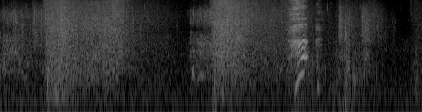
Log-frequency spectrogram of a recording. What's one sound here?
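Water splashes as a game character swims.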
